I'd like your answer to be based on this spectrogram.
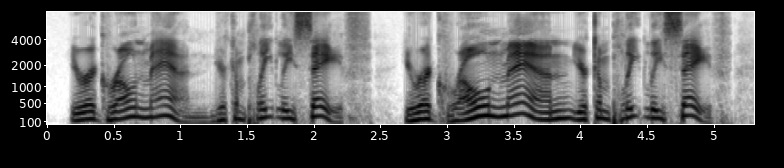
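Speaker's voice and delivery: ordinary delivery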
